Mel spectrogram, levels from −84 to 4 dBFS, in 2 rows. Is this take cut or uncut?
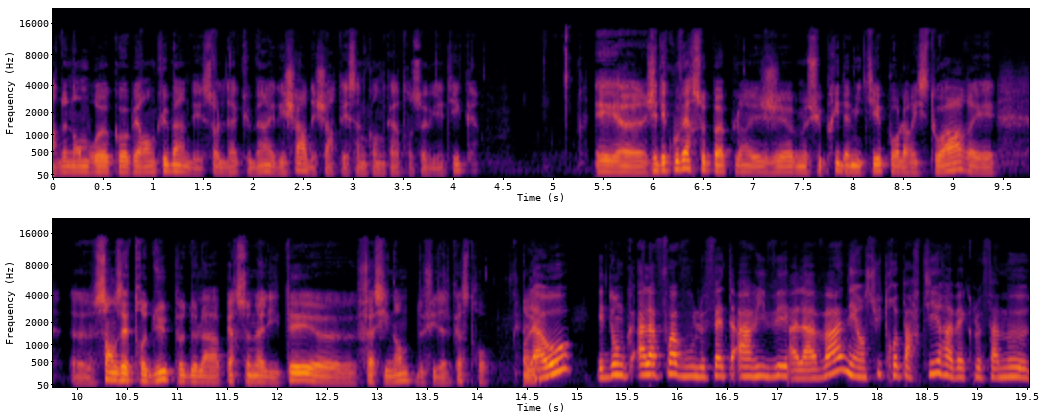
cut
